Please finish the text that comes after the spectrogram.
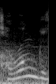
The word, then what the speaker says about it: Taronga: you can see from the signs, goes to Taranga Zoo. Is that how you say it? Tanga. Let me just check that I'm saying that right because Tonga. Yeah, Taranga Zoo.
